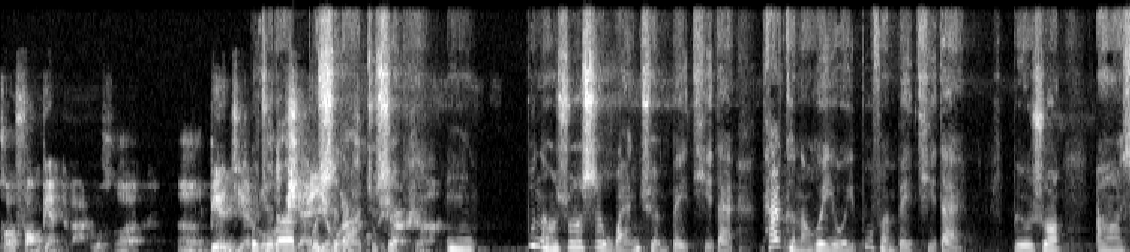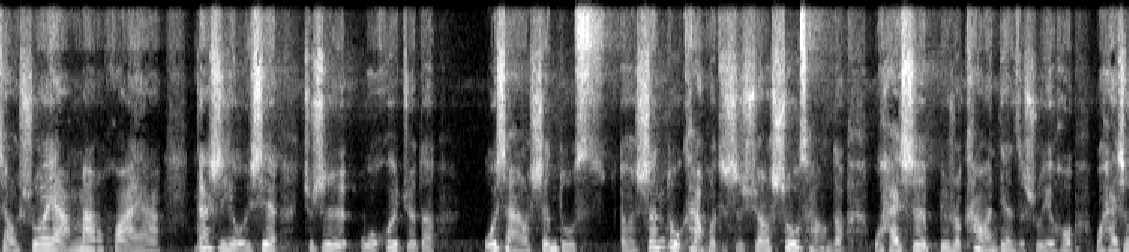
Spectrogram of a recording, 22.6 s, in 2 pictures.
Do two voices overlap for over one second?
Yes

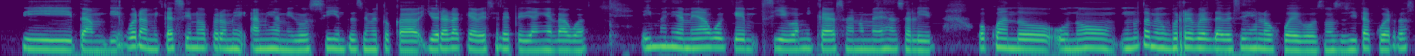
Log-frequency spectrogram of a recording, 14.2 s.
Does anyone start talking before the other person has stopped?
No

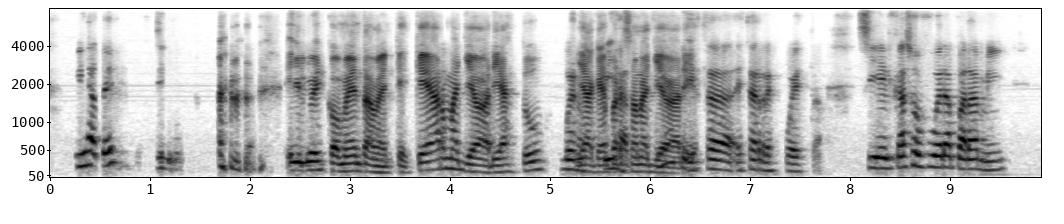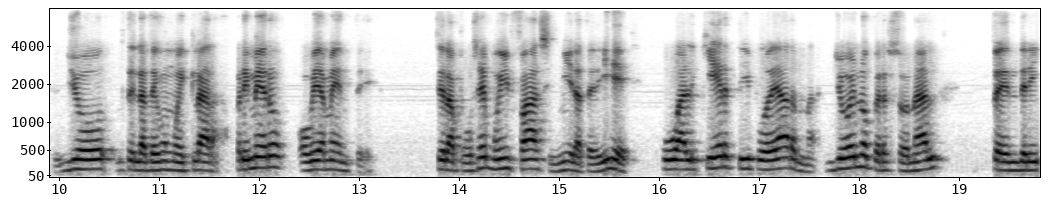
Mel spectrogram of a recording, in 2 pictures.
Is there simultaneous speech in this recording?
Yes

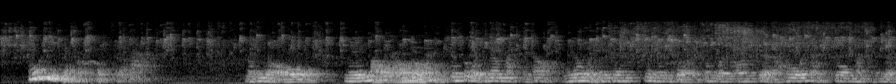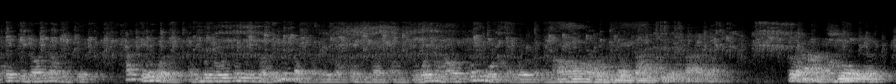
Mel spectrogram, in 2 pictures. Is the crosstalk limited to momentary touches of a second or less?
No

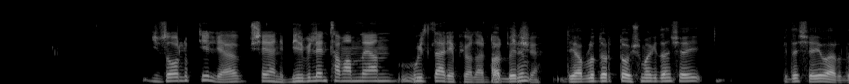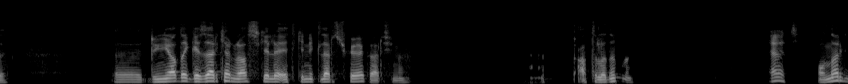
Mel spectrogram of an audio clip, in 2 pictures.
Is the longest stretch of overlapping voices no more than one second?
Yes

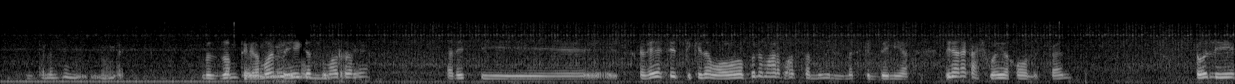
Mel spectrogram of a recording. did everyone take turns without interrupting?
No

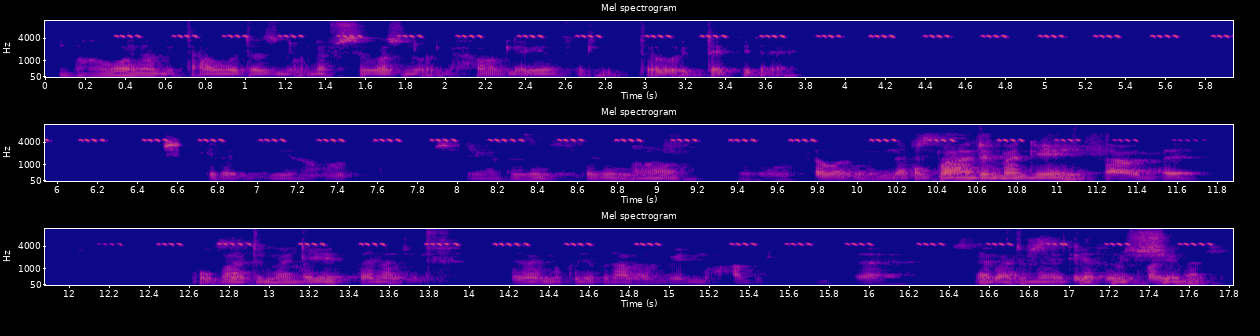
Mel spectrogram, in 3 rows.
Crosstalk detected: Yes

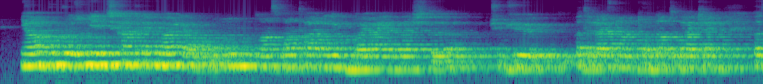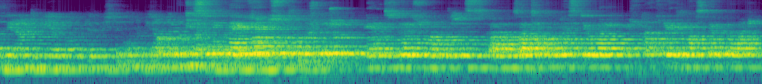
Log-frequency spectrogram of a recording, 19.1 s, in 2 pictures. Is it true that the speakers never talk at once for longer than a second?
No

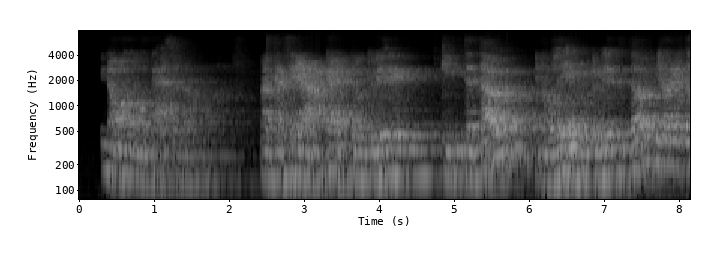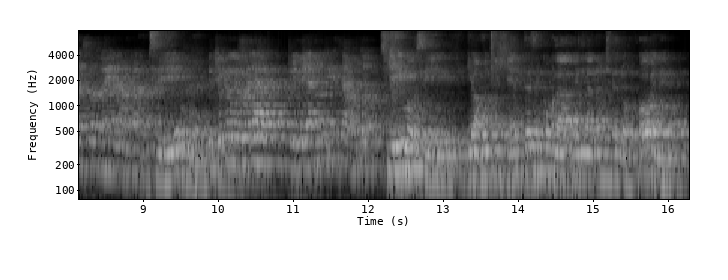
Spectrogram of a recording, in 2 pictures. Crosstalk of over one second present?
No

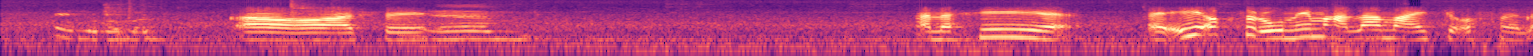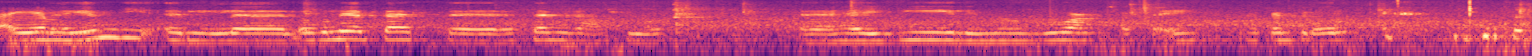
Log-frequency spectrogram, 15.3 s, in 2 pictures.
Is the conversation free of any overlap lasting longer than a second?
Yes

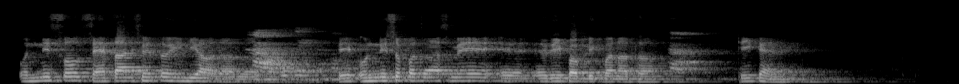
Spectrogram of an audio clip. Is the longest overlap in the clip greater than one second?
No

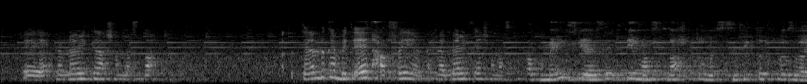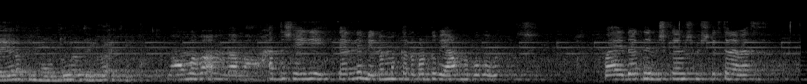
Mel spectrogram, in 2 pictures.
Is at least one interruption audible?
No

